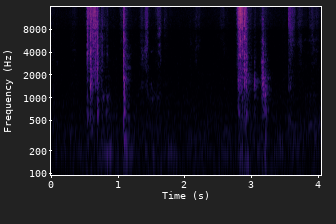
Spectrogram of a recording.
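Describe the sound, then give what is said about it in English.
A playing card is drawn from a deck, heard as a few brief, crisp snaps and slides separated by near silence, faint overall. “Let me pull you a card.”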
